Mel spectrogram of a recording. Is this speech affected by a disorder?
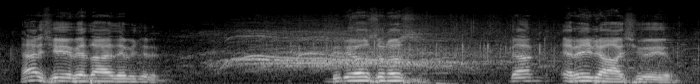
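No.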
